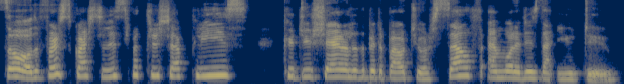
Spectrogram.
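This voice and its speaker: A woman hosting an interview, reading a formal introduction and then asking questions in a measured way. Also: a little high. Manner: measured, formal read-out delivery. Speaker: interview host.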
